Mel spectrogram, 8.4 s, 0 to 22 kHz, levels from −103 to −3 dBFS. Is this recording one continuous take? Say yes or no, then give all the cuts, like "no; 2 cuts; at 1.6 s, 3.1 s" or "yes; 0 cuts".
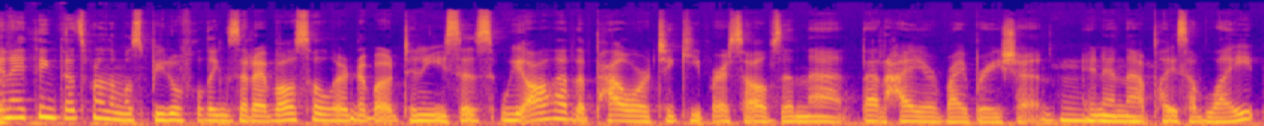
yes; 0 cuts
